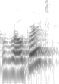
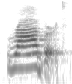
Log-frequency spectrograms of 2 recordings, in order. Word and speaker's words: Robert: with the letter O make sure that you don't say oh it's not Robert it's Robert it's not McDonald its McDonald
